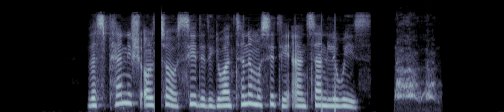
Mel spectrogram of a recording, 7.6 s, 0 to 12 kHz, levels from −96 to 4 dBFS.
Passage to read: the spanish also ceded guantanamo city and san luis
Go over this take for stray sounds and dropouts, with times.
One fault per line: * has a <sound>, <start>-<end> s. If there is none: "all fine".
* has a dropout, 2.3-2.4 s
* has a bark, 5.9-6.6 s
